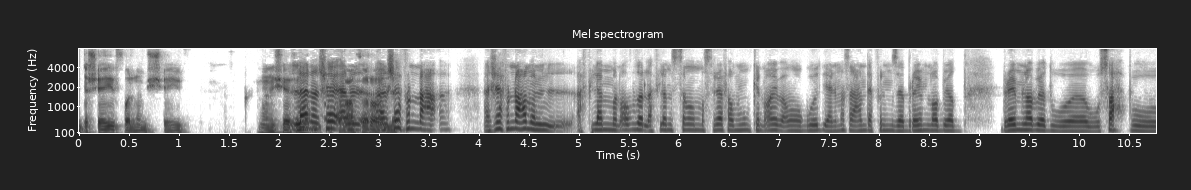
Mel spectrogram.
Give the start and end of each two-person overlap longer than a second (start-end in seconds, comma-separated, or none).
2.1-3.3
